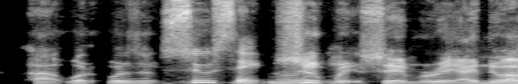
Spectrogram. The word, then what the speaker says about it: Sault Ste. Marie: Susan says Clyde's Drive-In in St. Marie. What is it? Sault Ste. Marie.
